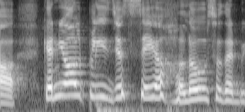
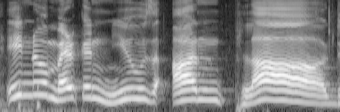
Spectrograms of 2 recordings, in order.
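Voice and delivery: announcer voice; 3 semitones higher, 6 dB louder, much slower than usual. Acted. Announcing the show name.

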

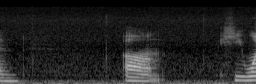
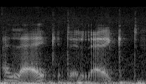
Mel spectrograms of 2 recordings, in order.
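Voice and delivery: whispering; 8 semitones lower, 6 dB quieter than usual. Acted. Playful whispered reply.

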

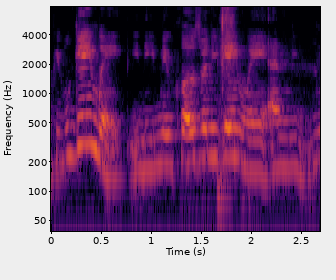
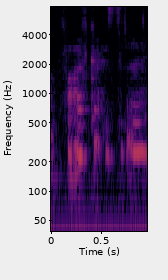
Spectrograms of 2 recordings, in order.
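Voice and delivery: whisper; 4 semitones higher, 20 dB quieter than usual. Real, not acted. Aside about cheeseburger smell.

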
